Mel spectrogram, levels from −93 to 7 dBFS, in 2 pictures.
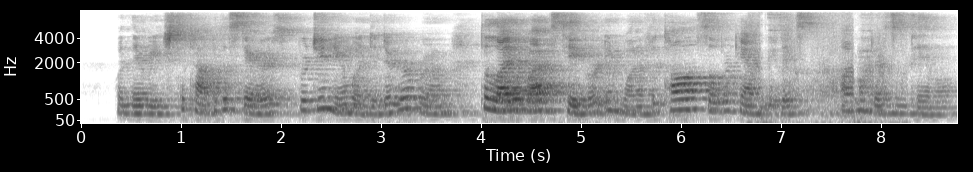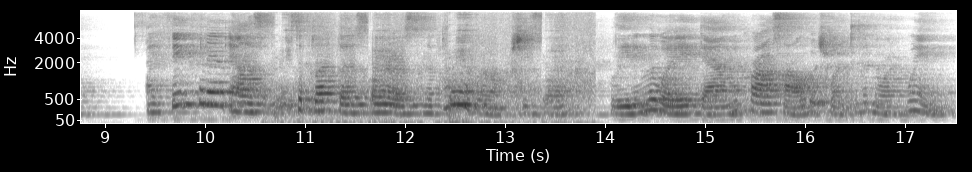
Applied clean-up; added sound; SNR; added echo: neural separator model SepFormer DNS4.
